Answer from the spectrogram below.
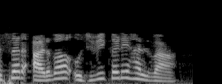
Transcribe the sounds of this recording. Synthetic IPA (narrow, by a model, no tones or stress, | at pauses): səɾaɽʋaʔud͡zʋikəɽeɦəlʋa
